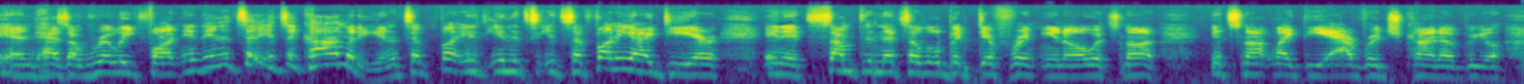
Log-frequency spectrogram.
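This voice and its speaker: Over noticeable background noise, a man talks at a fairly quick pace in a raised, projected voice with a high pitch. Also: ordinary pitch variation. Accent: American. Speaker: stand-up comedian. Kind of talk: radio interview answer. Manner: conversational, casual, hesitant.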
